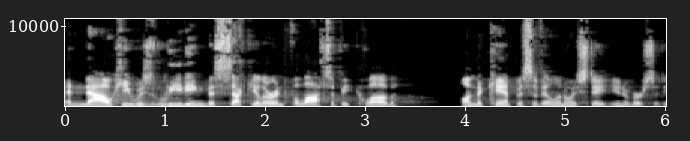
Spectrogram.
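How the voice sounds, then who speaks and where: Here is a man with an ordinary speaking voice and fairly high pitch. He talks at a fairly quick pace with fairly even intonation. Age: 40s. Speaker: evangelist. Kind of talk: seminar talk.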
